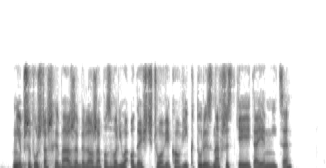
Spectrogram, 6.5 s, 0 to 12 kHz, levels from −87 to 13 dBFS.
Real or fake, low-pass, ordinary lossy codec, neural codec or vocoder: real; 7.2 kHz; MP3, 64 kbps; none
